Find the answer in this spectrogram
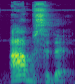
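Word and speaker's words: Abcde: Now, when you look at this, some people would want to say, oh, that's A, B, C, D, E. But, believe it or not, this name is pronounced Abside. Abside.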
